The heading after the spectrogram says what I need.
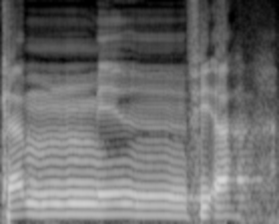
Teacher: Kalau huruf mim bertemu dengan mim, dia dibaca dengan disertai gunnah, idgham disertai gunnah.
